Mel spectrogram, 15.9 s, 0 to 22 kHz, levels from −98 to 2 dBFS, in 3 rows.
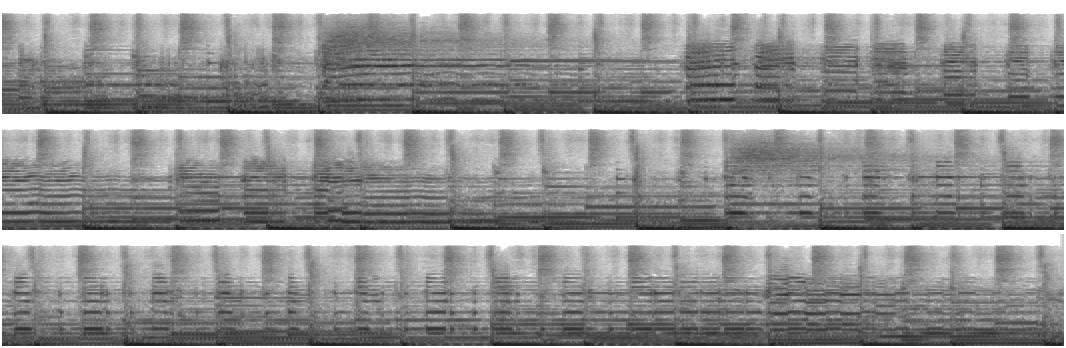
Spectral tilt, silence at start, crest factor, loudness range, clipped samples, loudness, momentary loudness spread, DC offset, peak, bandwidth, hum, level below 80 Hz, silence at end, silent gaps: -5.5 dB/octave; 0 s; 12 dB; 1 LU; under 0.1%; -18 LUFS; 3 LU; under 0.1%; -6 dBFS; 14 kHz; none; -20 dBFS; 0 s; none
